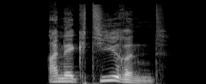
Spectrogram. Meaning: present participle of annektieren
- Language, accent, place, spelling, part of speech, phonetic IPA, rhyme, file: German, Germany, Berlin, annektierend, verb, [anɛkˈtiːʁənt], -iːʁənt, De-annektierend.ogg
